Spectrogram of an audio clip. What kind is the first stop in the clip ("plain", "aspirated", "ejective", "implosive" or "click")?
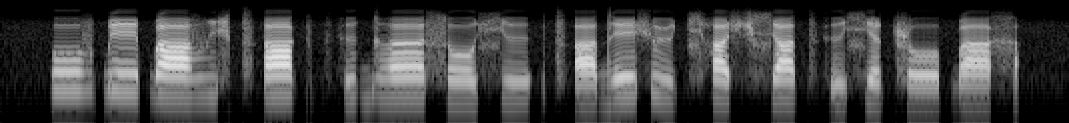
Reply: implosive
